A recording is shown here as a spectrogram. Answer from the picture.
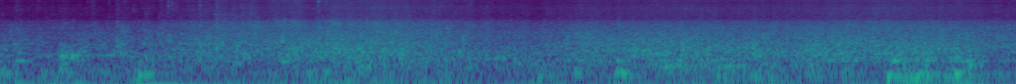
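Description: Small waves breaking and washing up a sandy beach in a steady wash of surf, with wind gusting on the microphone now and then.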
